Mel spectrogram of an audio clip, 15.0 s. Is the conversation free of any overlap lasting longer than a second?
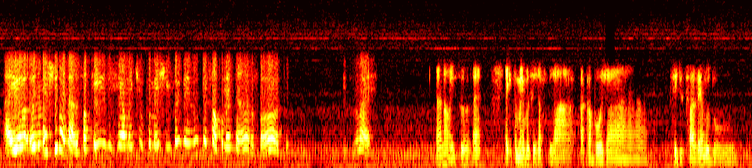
Yes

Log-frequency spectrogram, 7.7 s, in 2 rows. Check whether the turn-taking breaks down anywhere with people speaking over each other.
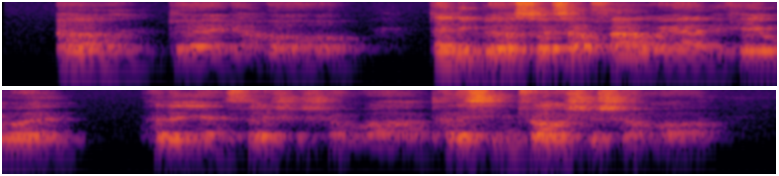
No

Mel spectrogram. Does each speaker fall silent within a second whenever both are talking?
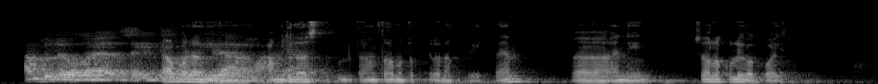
No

